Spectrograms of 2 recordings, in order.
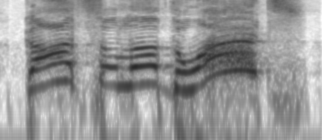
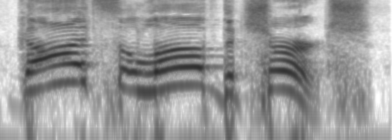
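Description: First: "what" shouted high and loud as a question; shouted correction question. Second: Slow, pointed wrong version of "God so loved the church"; deliberate misquote. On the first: Preacher correcting the misquote, shouting the question at the crowd. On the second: Preacher demonstrating the misquoted verse to the congregation, slow and pointed. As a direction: lay out "church" as the wrong word, deliberately and slowly. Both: Shown as a demonstration. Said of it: "one of the most misquoted verses".

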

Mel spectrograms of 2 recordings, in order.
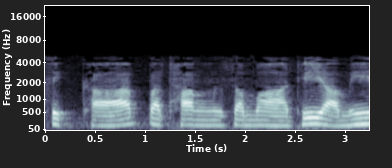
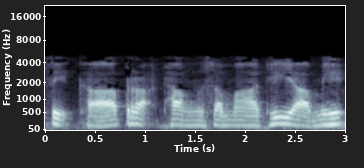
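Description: First: ปะทัง said with a plain ป, no ร after it; no added R. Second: ประทัง with ร slipped in after ป; added R. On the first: Monk giving the exam example, ปะทัง without any R. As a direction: say สิกขาปะทัง with a clean pa, not pra. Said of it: "ก็คือปะทะบวกอังคะเป็นปะทัง". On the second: Monk showing candidates' failing mistake, extra R in ประทัง. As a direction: say สิกขาประทัง with pra in place of pa. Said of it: "เพิ่มรอเรือเข้าไป". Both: Shown as a demonstration.

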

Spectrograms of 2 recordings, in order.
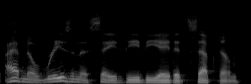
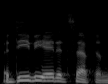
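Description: First: Said in the usual way. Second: Lifted, marvelling at the words; incredulous echo. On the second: Real, not acted. Host echoing the doctor's diagnosis, lifted incredulous echo. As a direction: say it like the words are alien.

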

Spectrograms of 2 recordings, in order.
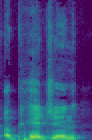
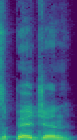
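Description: First: A light sing-song picture-book reading of "a pigeon"; storybook read-aloud voice. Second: Said in the usual way. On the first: Retold or imitated. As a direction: read "a pigeon" like a kids' book page, a bit higher. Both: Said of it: "just like in his storybook".

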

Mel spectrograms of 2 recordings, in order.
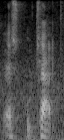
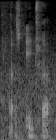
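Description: First: Said in the usual way. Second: Escuchar repeated much softer, almost faded; a hushed afterthought; soft echo. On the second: Real, not acted. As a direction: echo it quietly to yourself.

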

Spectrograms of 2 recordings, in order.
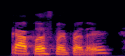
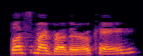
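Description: First: Said in the usual way. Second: Laughing. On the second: Real, not acted. Laughing at brother's ordeal.

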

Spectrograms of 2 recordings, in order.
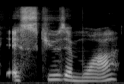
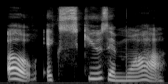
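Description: First: "Excusez-moi" slowly repeated as a rising question; questioning echo. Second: Drawn-out, called-out French apology; calling out. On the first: Acted. Narrator repeating the silly apology "Excusez-moi", as an incredulous question. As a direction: draw out "Excusez-moi" and lift it in disbelief. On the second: A narrator's reading. Girl calls from somewhere to the painters, drawn-out apology. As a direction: toss it out slowly as a careless apology. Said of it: "another voice calls out from somewhere".

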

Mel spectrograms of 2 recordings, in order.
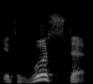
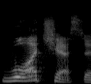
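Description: First: Put-on British quote slipping into New York accent; "Worcester" as WUSS-tah, botched New York-ish accent; accidental New York accent. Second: Badly faked American accent, mocking; horrible fake American accent. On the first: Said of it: "New York accent". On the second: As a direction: imitate a Brit faking American, higher pitch. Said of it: "a horrible fake American accent".

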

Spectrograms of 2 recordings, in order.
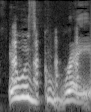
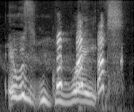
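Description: First: Said in the usual way. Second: Laughing. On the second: Real, not acted. Laughing memory of con.

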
